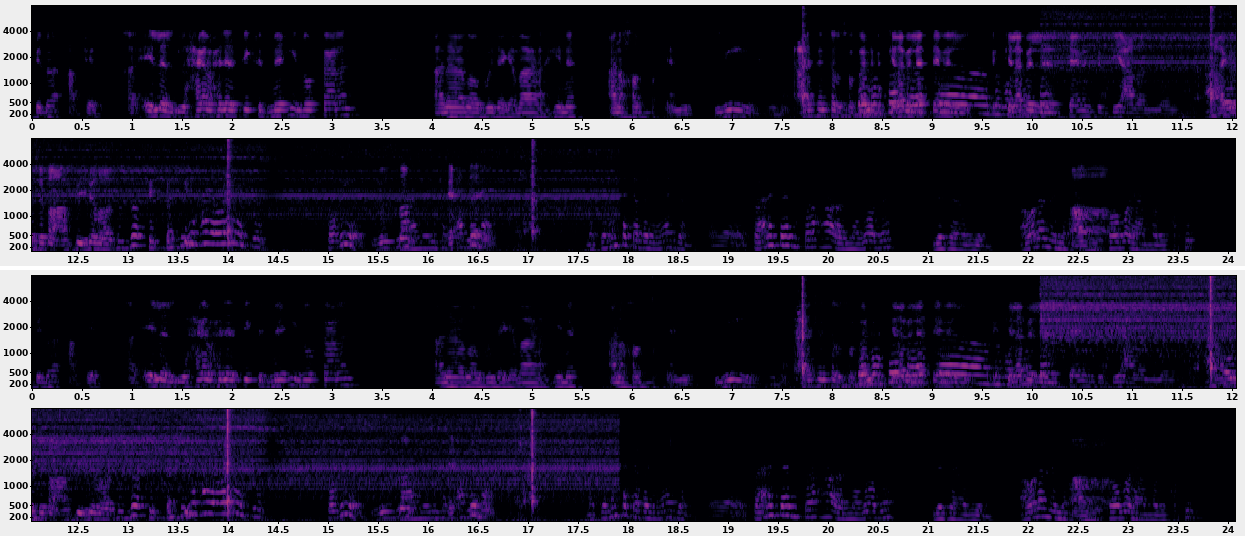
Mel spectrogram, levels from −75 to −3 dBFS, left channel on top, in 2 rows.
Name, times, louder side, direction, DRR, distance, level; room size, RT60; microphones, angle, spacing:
voice 1, 0.0-3.7 4.0-5.5 5.8-9.4 9.7-12.9 13.2-13.3 13.6-13.7 15.5-16.7 22.4-22.9, left 4 dB, 55° left, 0.6 m, -52 dB
sound 1, 5.6-18.5, right 9 dB, 40° right, 0.4 m, -50 dB
voice 2, 8.2-10.2 11.7-12.2 12.9-14.4 15.0-15.4 15.7-16.7 17.6-20.7 21.0-21.6 21.9-23.8, equal, 15° left, 0.7 m, -54 dB
Domestic sounds home sounds, 10.1-17.9, right 7 dB, 85° right, 0.7 m, -49 dB
2.9 x 2.8 x 2.4 m
head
